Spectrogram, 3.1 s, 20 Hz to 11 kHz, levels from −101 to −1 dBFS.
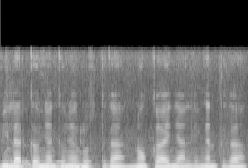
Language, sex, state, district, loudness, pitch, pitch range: Wancho, male, Arunachal Pradesh, Longding, -16 LUFS, 145 Hz, 135-155 Hz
